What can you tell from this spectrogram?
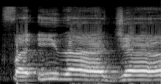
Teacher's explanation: حرف مد کے بعد حمزہ اسی کلمہ میں ہے، اس لیے مد متصل ہوا، مد متصل کو 3 یا 4 الف کے برابر کھینچ کر پڑھیں گے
